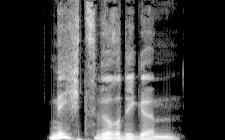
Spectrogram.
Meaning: strong dative masculine/neuter singular of nichtswürdig
- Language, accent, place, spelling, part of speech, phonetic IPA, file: German, Germany, Berlin, nichtswürdigem, adjective, [ˈnɪçt͡sˌvʏʁdɪɡəm], De-nichtswürdigem.ogg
